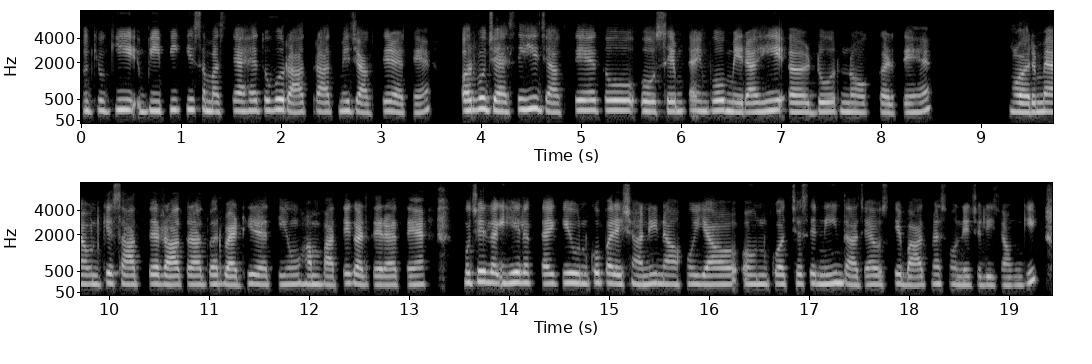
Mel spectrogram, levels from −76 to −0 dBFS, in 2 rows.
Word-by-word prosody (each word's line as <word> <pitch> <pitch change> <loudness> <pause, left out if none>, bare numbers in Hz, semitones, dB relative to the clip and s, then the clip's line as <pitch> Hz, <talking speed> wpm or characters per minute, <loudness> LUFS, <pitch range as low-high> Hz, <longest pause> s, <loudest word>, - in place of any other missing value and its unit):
क्योंकि 245 +2 +1
बीपी 225 +3 0
की 250 -1 +1
समस्या 225 -2 -2
है 230 +1 0
तो - - +2
वो 250 +1 +5
रात-रात 210 0 -2
में 225 0 0
जागते 200 +1 -2
रहते 190 -2 -2
हैं 235 +7 -3 0.3
और 235 +1 +5
वो 270 +1 +6
जैसे 235 0 +1
ही 270 +2 +6
जागते 220 +1 0
हैं 240 0 +2
तो 235 0 +3
अ, 225 -1 0
सेम 220 0 0
टाइम 220 -1 0
वो 235 +1 +4
मेरा 205 -2 +2
ही 225 +3 +3
अ, 210 - -1
डोर 210 +2 0
नॉक 200 -2 -2
करते 195 0 -3
हैं। 230 +6 -2 0.9
और 200 0 +5
मैं 210 0 +4
उनके 200 +2 0
साथ 200 -2 0
फ़िर 210 0 +2
रात-रात 195 0 +1
भर 205 0 0
बैठी 190 +2 +1
रहती 195 0 -2
हूँ 200 +1 -3
हम 195 0 -1
बातें 185 +3 -2
करते 190 -2 +1
रहते 185 0 -1
हैं। 195 +1 +1 0.4
मुझे 245 +2 +4
ल 235 - +2
ये 225 +2 +4
लगता 225 -1 -2
है 215 - +3
कि 230 +2 -1
उनको 225 0 +1
परेशानी 210 -2 0
ना 205 -1 -1 0.2
हो 205 - -3
या 195 -1 +1
अ, 205 - -4
उनको 205 0 -2
अच्छे 205 +1 -2
से 215 +1 -4
नींद 210 +2 +1
आ 185 - 0
जाए 195 +2 -4
उसके 205 +2 -4
बाद 180 +1 -2
मैं 210 - -2
सोने 195 -3 -5
चली 180 0 -6
जाऊँगी। 180 - -4
210 Hz, 215 wpm, -24 LUFS, 195-225 Hz, 0.9 s, वो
